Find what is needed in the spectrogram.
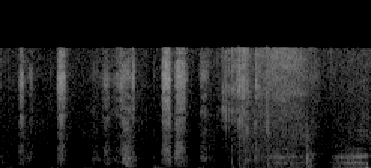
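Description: Faint scratching of a Sharpie felt-tip marker on paper: a few short pen strokes writing a label.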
